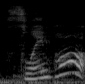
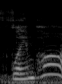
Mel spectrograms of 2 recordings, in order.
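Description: First: High, loud questioning call; raised, rising shout; louder repeat. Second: Raised, loud questioning name; rising, surprised query; puzzled question. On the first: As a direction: repeat the name higher and louder. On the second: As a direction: ask the name, caught off guard. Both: A narrator's reading. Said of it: "I repeated louder".

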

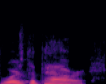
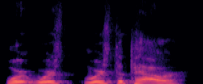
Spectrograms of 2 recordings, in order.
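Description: First: Said in the usual way. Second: Loud rhetorical demand; emphatic loud question. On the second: Real, not acted. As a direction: push "where's the power" out louder, demanding an answer. Rhetorical challenge to the listener.

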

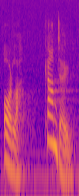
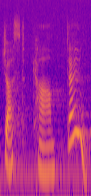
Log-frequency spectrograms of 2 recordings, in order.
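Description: First: Calming. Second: Slow, soft and soothing; a mother slowly soothing her excited daughter; calming. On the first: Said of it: "Mum said just calm down". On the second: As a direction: settle the child down gently. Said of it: "Mum said". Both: Acted.

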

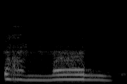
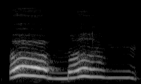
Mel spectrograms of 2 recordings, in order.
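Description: First: Quiet defeated sigh. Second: Laughing groan. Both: Real, not acted. Frustrated after losing.

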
